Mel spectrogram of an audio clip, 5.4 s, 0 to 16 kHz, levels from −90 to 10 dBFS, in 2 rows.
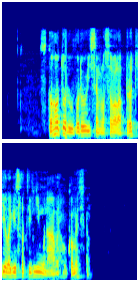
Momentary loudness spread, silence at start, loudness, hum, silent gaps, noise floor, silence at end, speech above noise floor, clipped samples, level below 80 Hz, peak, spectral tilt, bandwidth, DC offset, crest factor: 8 LU; 0.8 s; -20 LUFS; none; none; -89 dBFS; 0.95 s; 70 dB; under 0.1%; -58 dBFS; -2 dBFS; -5.5 dB/octave; 8 kHz; under 0.1%; 18 dB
